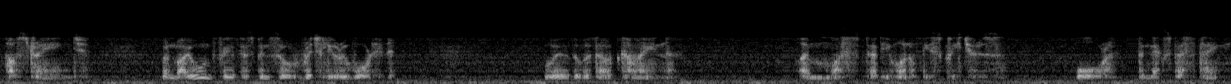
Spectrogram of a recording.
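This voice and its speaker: An actor playing a fanatical, quietly reverent doctor dictating a log in a measured, breathy, savouring way. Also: male voice, sits low, sing-song, far from the mic, phone-quality sound, slight background noise, full character voice. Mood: reverent, sinister. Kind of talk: dramatic game acting, recorded log.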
